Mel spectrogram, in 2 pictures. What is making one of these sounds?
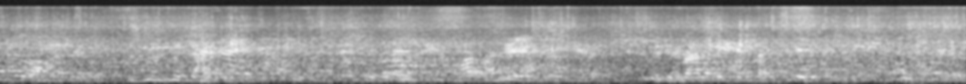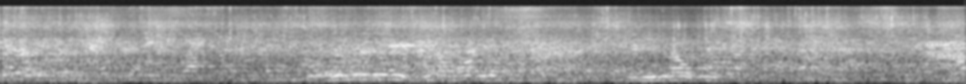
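A crowd of men and women murmur and talk nearby in a busy room.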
